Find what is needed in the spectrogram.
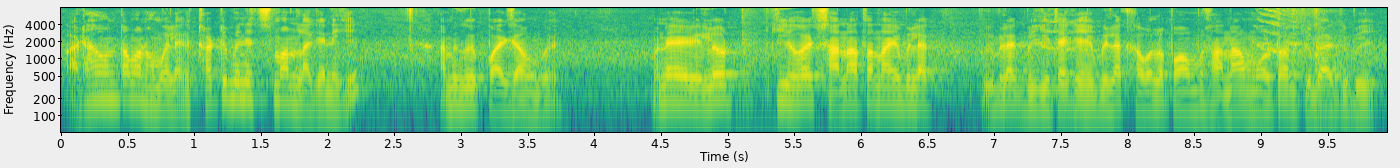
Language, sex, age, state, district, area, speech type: Assamese, male, 45-60, Assam, Golaghat, urban, spontaneous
